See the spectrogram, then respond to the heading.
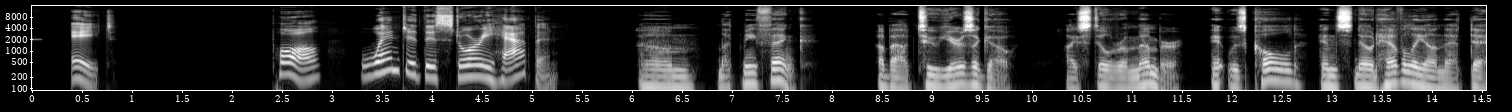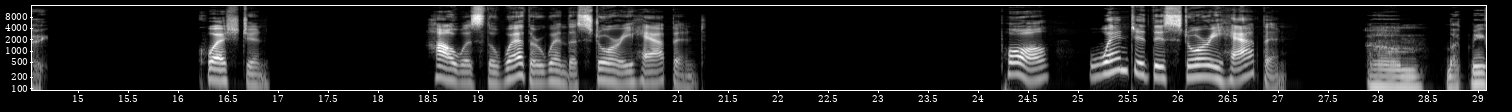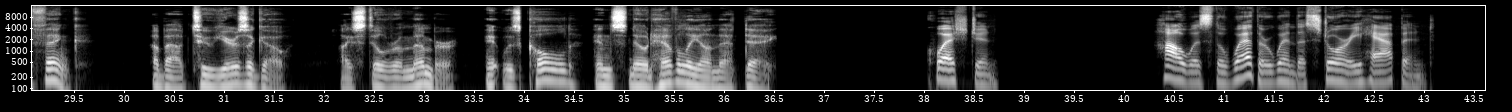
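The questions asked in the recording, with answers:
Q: How was the weather when the story happened?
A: Cold and snowy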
